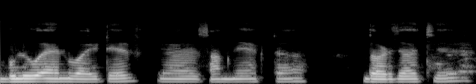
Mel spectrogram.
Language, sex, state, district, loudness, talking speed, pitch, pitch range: Bengali, male, West Bengal, North 24 Parganas, -18 LUFS, 115 wpm, 130 Hz, 130-135 Hz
